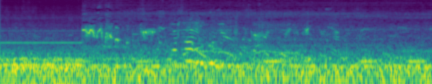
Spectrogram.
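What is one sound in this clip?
An elderly woman talks cheerfully close by.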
